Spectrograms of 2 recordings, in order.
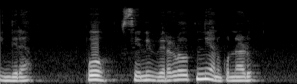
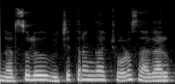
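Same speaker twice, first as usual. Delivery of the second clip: ordinary delivery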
